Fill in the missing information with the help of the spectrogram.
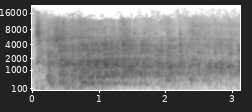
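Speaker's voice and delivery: long soft airy laughter; breathy laugh. Real, not acted. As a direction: laugh quietly through the pause. Laughs at limping joke.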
